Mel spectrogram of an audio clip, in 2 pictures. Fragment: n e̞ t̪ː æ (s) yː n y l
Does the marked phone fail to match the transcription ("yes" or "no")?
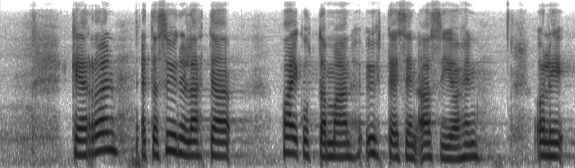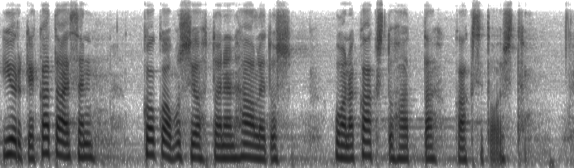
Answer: no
